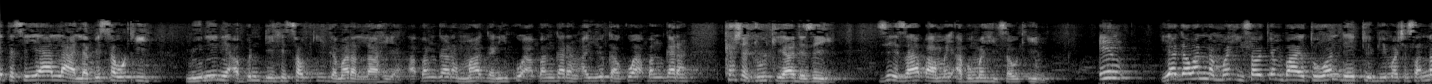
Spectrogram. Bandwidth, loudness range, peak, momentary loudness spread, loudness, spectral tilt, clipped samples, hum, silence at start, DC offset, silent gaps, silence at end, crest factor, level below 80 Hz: 8.8 kHz; 3 LU; -6 dBFS; 9 LU; -22 LUFS; -2.5 dB/octave; under 0.1%; none; 0 s; under 0.1%; none; 0 s; 16 dB; -58 dBFS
